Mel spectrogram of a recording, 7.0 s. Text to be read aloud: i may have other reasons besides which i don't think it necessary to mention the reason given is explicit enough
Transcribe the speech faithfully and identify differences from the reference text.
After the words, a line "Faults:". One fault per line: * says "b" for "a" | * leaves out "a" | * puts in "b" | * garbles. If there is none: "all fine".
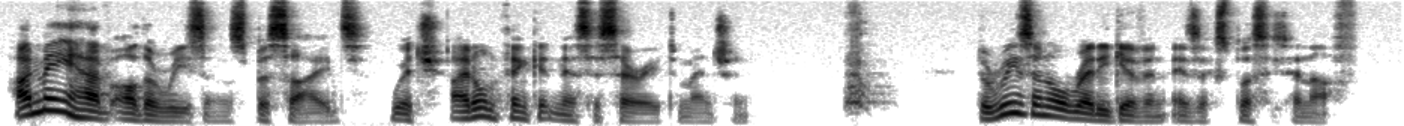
i may have other reasons besides which i don't think it necessary to mention the reason already given is explicit enough
Faults:
* puts in "already"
